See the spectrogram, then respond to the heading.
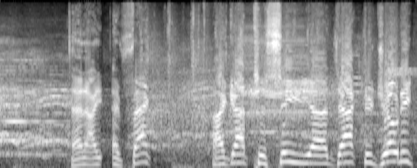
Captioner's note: buzzer blares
